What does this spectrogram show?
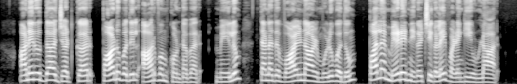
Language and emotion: Tamil, neutral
